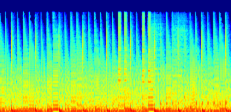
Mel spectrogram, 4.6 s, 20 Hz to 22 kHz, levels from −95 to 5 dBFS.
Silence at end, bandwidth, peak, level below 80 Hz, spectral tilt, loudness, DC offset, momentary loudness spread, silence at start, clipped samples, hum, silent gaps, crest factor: 0 s; 14 kHz; 0 dBFS; -14 dBFS; -6 dB/octave; -13 LUFS; under 0.1%; 1 LU; 0 s; under 0.1%; none; none; 10 dB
